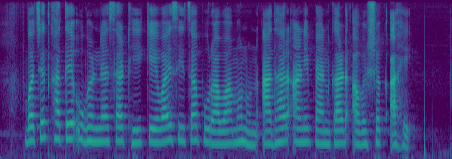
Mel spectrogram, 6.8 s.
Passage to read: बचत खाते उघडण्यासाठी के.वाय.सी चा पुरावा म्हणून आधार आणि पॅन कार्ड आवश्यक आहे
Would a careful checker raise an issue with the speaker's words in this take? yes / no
no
